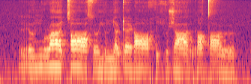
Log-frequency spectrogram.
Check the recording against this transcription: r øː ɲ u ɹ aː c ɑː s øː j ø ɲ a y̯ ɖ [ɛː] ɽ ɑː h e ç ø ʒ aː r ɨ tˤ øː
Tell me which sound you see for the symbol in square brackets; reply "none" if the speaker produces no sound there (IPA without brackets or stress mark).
ɛː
